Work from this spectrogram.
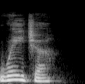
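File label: "wager", British English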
